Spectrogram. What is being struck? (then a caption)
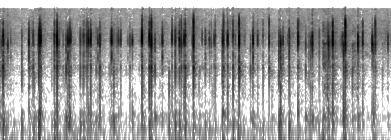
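Plastic pouch filled with gel beads. A palm-sized clear plastic gel bead eye mask, a pouch filled with small gel beads, lies over the microphone ears while long acrylic nails tap and scratch across its surface. The result is a rapid, uneven stream of crisp, high clicks and crackly scratches with almost no low end and very short decay.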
